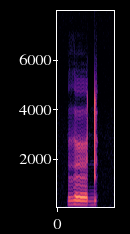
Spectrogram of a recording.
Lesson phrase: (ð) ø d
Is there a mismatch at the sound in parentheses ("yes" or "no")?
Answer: no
